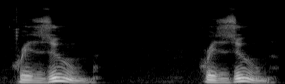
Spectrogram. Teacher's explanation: the stress is on the second syllable resume resume the e is silent it's following the rule silent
